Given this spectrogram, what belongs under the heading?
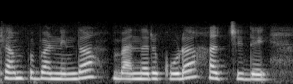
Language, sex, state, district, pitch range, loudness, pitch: Kannada, female, Karnataka, Bidar, 255-285 Hz, -13 LUFS, 270 Hz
